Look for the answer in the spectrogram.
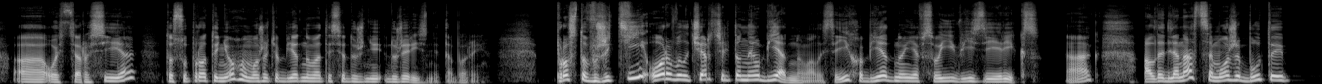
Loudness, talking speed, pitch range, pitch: -18 LUFS, 145 wpm, 145-195 Hz, 155 Hz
